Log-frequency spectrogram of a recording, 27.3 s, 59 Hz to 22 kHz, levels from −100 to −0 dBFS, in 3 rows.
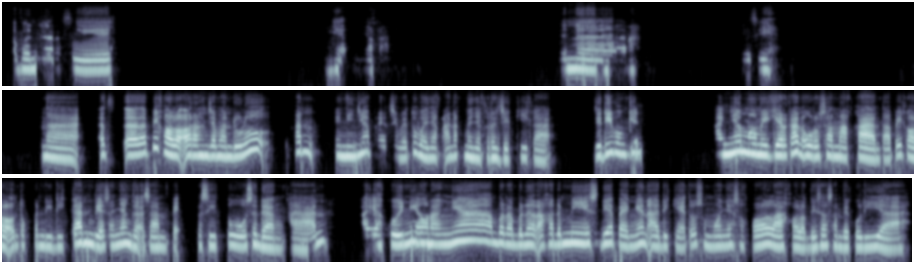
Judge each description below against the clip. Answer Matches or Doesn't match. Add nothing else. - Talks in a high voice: Matches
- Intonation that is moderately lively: Matches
